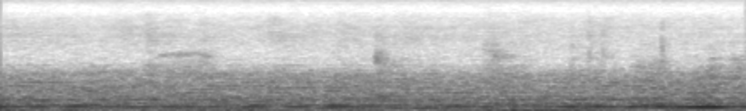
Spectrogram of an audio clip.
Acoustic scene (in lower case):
elevator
